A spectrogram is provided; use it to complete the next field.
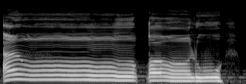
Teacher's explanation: Kita samarkan bunyi nun sukun dan mendengung selama tiga harakat. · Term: ikfa hakiki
